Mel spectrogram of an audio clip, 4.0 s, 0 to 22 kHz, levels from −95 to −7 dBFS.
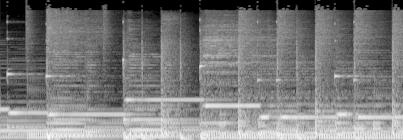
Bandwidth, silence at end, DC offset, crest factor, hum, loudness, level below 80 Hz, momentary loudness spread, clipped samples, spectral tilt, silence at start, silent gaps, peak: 18.5 kHz; 0 s; under 0.1%; 14 dB; none; -16 LUFS; -24 dBFS; 3 LU; under 0.1%; -6 dB/octave; 0 s; none; 0 dBFS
